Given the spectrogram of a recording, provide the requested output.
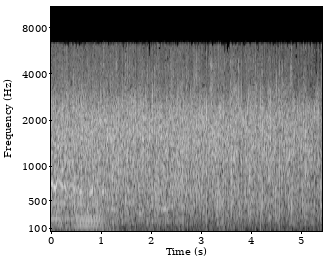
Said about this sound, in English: And from the audience's applause, you win that round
